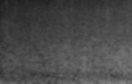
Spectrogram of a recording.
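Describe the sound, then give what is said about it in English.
Steady rain falling, a dense, even hiss of drops that swells slightly louder toward the end, heard on its own with no voices. “Next one is rain.”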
